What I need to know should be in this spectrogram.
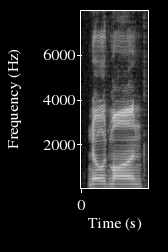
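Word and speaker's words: nodemon: is a thing called node Mon right so you can install node Mon if you ask different people they'll pronounce it differently some people say no demon it kind of looks like no demon this stop bad demon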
